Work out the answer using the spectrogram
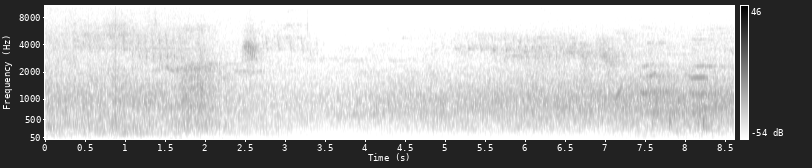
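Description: Faint outdoor ambience: a steady hiss with a few brief, thin chirps of small birds, one about two and a half seconds in and a short run near the end.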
